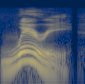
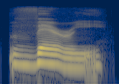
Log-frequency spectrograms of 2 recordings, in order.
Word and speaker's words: vary: This one is interesting because Chinese doesn't have the VV sound. Exactly. Many learners say wary. The reason is that V and W are made in almost the same mouth position. So, here's the difference. For VV, bite your lower lip gently and make your voice vibrate. VV vary. And for W, your lips are round like you're going to whistle. Try saying V W V W to feel the difference.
